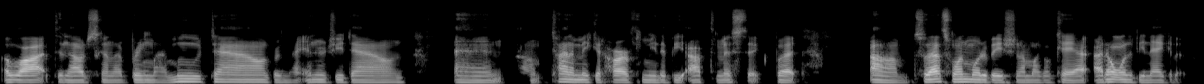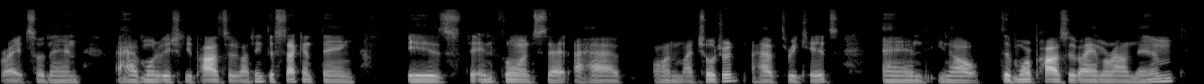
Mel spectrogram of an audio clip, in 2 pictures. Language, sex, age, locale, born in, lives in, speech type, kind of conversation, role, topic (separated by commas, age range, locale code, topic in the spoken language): English, male, 40-44, en-US, United States, United States, conversation, unstructured, none, What helps you stay positive on bad days?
